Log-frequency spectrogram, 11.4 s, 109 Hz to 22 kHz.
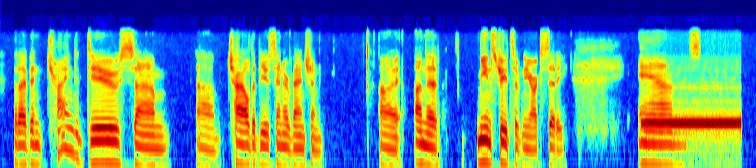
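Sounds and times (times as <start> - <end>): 
speech: 0.2 - 4.9, 5.7 - 8.9, 9.6 - 10.6
electronic telephone ringing: 9.9 - 11.1.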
